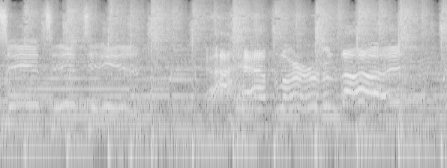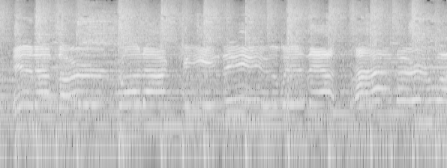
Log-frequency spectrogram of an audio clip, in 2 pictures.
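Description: Live country band music with steady bass and drums under a wavering lead line.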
